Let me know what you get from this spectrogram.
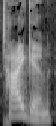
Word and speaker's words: Teigen: And Chrissy Teigen responded, and she's like, yeah, it's kind of like how my name is pronounced Teigen,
